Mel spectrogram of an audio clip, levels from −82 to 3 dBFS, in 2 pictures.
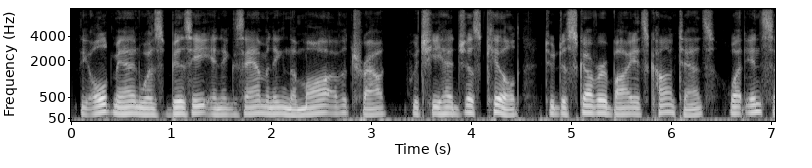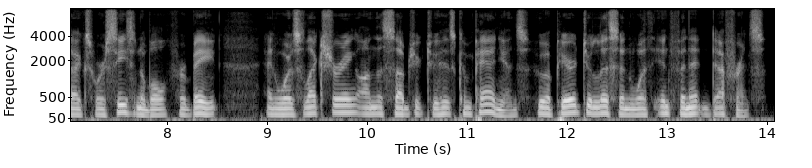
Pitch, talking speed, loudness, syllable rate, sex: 125 Hz, 190 wpm, -18 LUFS, 5.6 syllables/s, male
